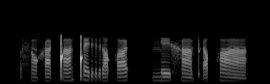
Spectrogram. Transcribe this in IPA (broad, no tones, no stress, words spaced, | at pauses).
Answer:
sɔ̃xaǃãǃɛ rɐqʷɘ | ne xãpʼe qʷã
